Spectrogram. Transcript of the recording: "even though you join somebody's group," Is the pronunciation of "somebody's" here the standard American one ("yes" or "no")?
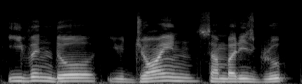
no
